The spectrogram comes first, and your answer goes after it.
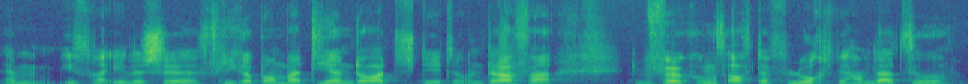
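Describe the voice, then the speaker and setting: Hosting a radio news show, this man talks in a loose, conversational style that stumbles a bit at times. His pitch is medium, his delivery flat, and his tone darkish.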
